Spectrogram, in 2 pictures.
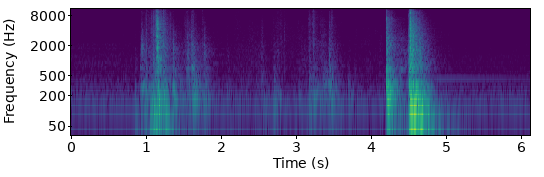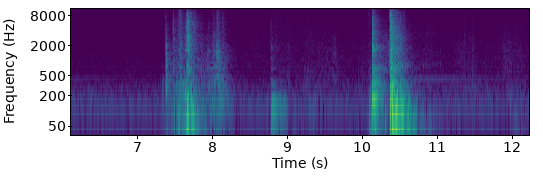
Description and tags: Door Open & Close 1 (On-Axis)
Recording of a door being opened and closed, and then opened and closed again. Very slight footsteps (on carpet) can be heard. The microphone (Sennheiser MKH-50) was intentionally placed about 5 feet away from the door so as to capture some of the natural room sound/reverb (which is very subtle). I have another recording available of the exact same door and mic setup, but aimed slightly off-axis to capture just a bit more room sound.
Recorded into a Tascam 208i audio interface and into Adobe Audition. Very minor processing (low-cut at 80Hz to remove low-freq rumble).
clean, door, close, wooden, metal, handle, open, space, repeat, opening, doorknob, shut, foley, office, dry, closing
